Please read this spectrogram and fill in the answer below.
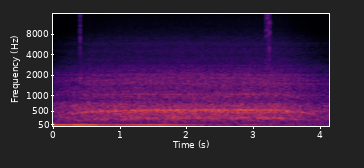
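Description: Star Sound power amplifier's cooling fans whooshing at full speed on power-up, a steady rush of air with a faint held hum. Near the end the rush eases off as the amplifier finishes starting up and its fans drop back to low speed.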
